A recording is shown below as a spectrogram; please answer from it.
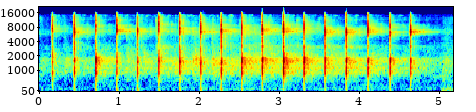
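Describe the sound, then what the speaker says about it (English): A single person clapping slowly and evenly on stage at a marketing conclave, about twenty sharp claps in steady rhythm, close and clear with no crowd behind. "Please give him a big round of applause."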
